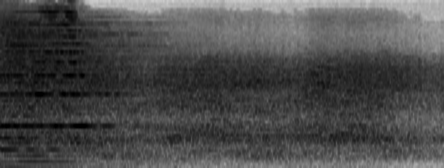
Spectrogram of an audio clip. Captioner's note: dramatic rousing music; crowd chanting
